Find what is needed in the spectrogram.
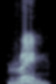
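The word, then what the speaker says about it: reign: is the mistake and another word is rain it's not correct pronunciation r e i g n we pronounce it rain another word year y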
